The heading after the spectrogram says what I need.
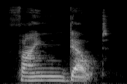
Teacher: The D at the end of find pushes forward to that vowel sound which is following it.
